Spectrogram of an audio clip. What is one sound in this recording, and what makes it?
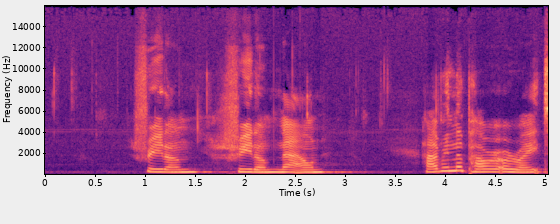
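A young woman reads aloud calmly into a microphone, heard through loudspeakers.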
